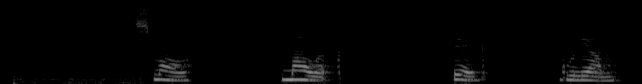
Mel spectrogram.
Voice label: Small big, Bulgarian; the talking bulgarian phrasebook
